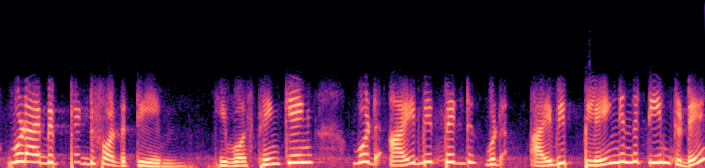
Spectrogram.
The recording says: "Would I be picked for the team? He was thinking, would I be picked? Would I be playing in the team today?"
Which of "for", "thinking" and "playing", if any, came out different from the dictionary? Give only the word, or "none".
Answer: thinking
